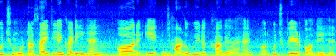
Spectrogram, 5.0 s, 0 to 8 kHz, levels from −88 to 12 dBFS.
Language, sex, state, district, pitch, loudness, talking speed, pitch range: Hindi, female, Bihar, Samastipur, 220 Hz, -17 LUFS, 190 wpm, 200-235 Hz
